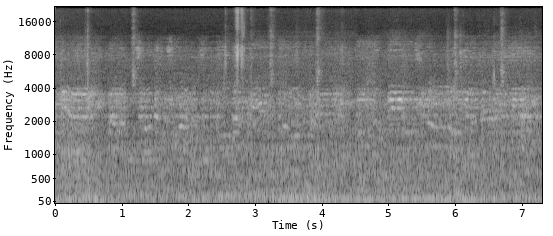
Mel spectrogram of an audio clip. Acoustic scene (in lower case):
bus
